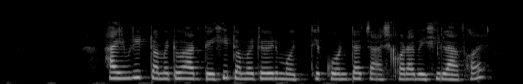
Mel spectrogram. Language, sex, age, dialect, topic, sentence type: Bengali, female, 18-24, Rajbangshi, agriculture, question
